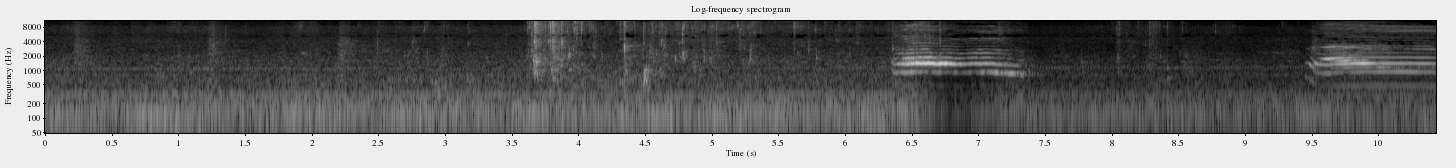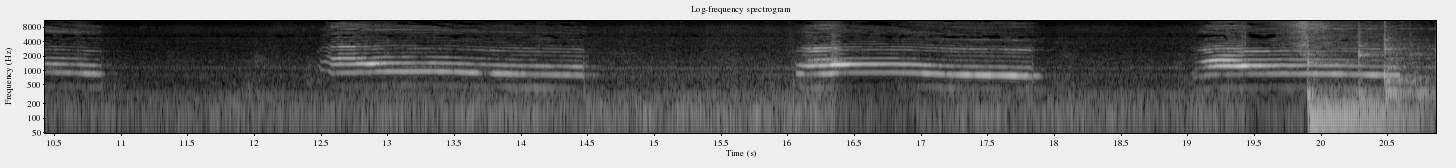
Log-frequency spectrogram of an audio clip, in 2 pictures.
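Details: A domestic cat angry at bathtime gives loud, drawn-out, complaining meows, one every few seconds.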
